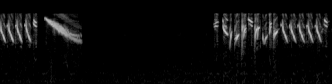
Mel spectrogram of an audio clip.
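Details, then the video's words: Goldfinch singing to draw in other birds, with a quick series of evenly spaced high chirps, a downward-sliding nasal whistle, a second of quiet, then a jumbled, liquid, twittering phrase. "GOLDFINCH SONG to ATTRACT Other Birds"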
